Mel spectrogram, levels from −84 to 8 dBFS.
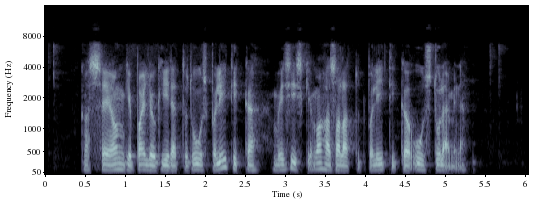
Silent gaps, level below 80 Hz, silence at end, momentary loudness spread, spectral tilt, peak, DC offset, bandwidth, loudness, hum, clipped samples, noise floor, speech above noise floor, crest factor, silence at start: none; -62 dBFS; 0.8 s; 8 LU; -4 dB/octave; -2 dBFS; under 0.1%; 9.8 kHz; -21 LUFS; none; under 0.1%; -58 dBFS; 37 dB; 20 dB; 0.45 s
